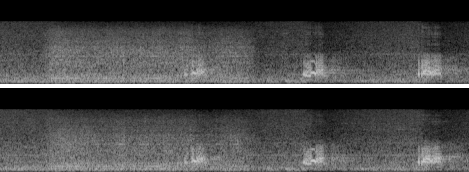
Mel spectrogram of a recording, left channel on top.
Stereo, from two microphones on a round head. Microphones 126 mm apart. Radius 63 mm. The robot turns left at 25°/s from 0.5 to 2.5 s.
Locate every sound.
1.8 s a squeak: 75° left (ahead or behind), 3 m; by 4.5 s 60° left (ahead or behind), 3 m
